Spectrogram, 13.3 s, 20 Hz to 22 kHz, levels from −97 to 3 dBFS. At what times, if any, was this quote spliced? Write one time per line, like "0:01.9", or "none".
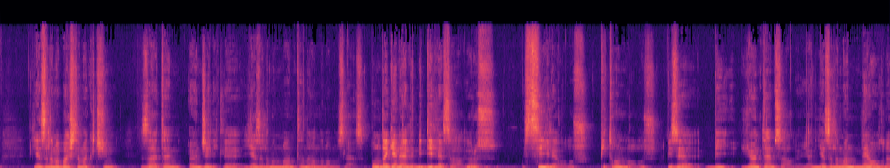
0:02.8
0:05.5
0:09.9
0:11.1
